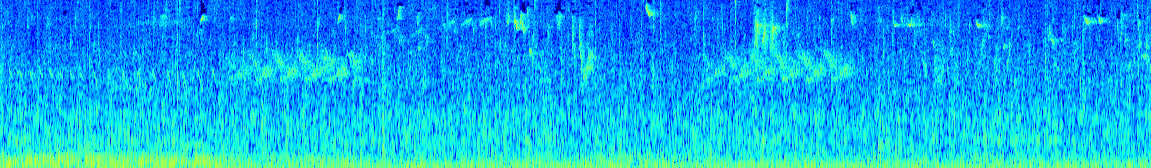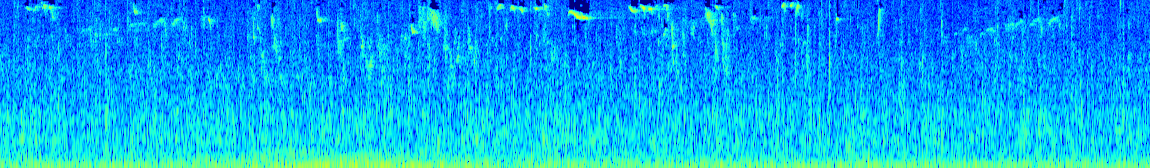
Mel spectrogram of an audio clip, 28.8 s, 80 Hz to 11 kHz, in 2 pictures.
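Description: Songbirds chirping and calling: scattered short high chirps, with two brief rapid rattling trills about 3 and 10 seconds in. A few sharp ticks and a steady low background rumble lie under the calls.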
